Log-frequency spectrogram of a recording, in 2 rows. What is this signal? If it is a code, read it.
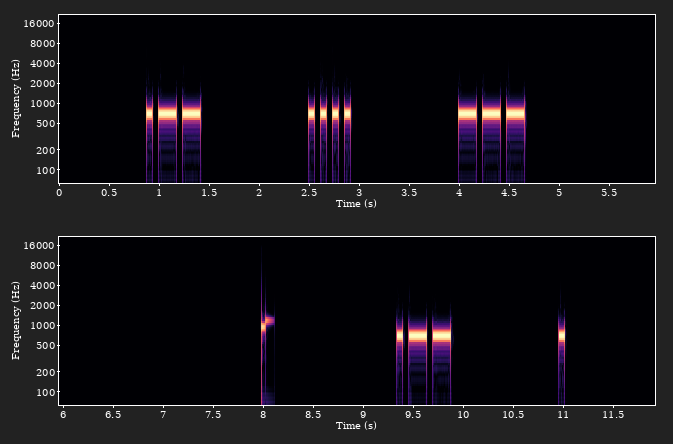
Morse code, heard as a keyed tone, about 20 wpm, spaced as for 7 wpm, 700 Hz. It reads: WHO WE
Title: 6x Character Spacing - Top 100 Words - 20wpm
